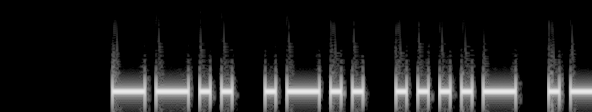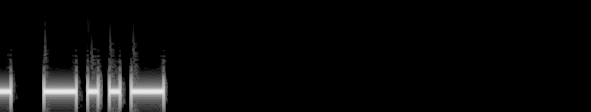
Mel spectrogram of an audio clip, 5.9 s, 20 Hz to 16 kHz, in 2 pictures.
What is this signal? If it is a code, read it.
Morse code, heard as a keyed tone, about 22 wpm, 700 Hz. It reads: ZL4AX
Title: DXCC-100 Call Signs - 5 Characters - Repeated 3x - 22wpm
